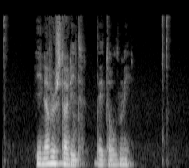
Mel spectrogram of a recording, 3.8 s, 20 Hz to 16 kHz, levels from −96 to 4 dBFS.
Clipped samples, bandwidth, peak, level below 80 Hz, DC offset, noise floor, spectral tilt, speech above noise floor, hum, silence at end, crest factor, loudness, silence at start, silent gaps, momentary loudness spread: under 0.1%; 11.5 kHz; -4 dBFS; -54 dBFS; under 0.1%; -71 dBFS; -7 dB/octave; 53 dB; none; 1.15 s; 18 dB; -19 LUFS; 0.7 s; none; 17 LU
